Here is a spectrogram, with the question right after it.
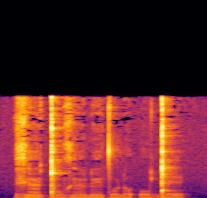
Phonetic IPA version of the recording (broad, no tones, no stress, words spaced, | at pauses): ɣɛ̃ǃu ɣɛ̃ːɳẽto ɳɤʔoŋ͡ǃe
